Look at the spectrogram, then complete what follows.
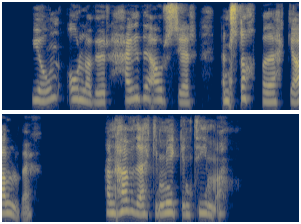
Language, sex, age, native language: Icelandic, female, 20-29, Icelandic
